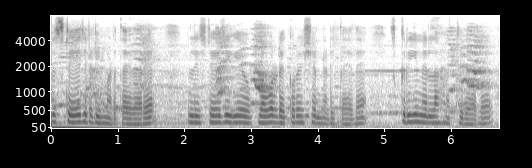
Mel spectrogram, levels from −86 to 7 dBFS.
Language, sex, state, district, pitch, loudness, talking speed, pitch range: Kannada, female, Karnataka, Dakshina Kannada, 170 Hz, -34 LUFS, 115 wpm, 150-180 Hz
